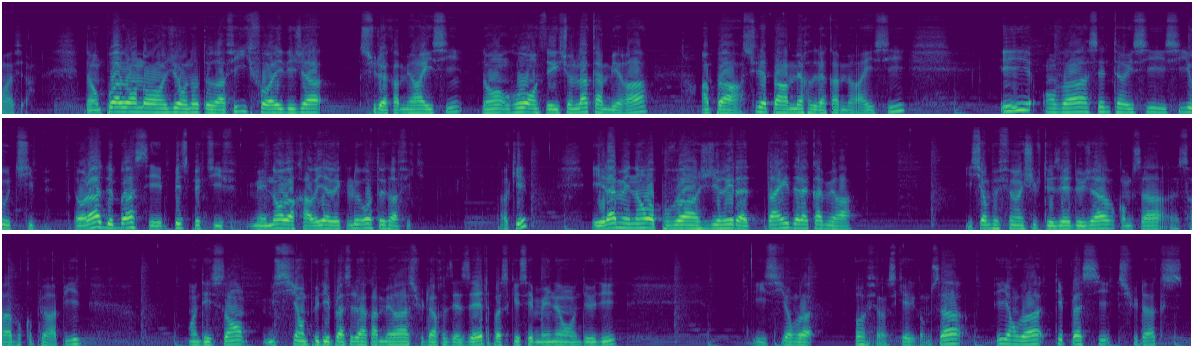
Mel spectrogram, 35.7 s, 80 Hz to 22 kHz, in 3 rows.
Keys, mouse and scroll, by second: 7.5 click, 9.7 scroll down 6, 10.8 scroll up 6, 14.0-17.2 drag, 17.2 scroll down 4, 19.2-21.3 drag, 21.3 shift+z, 21.7 shift+scroll down 5, 23.4-35.6 drag.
